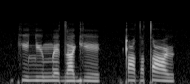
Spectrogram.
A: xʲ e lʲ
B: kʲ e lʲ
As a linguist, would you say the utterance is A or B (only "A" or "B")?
B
